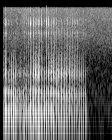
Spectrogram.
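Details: Single low, fluttering, rattly breath under two seconds from a sleeping pet; snoring.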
